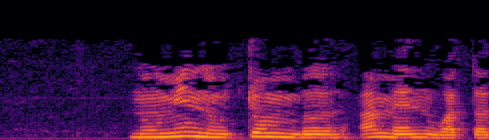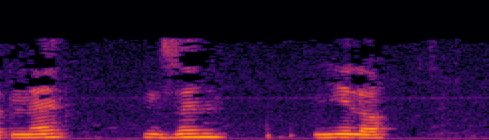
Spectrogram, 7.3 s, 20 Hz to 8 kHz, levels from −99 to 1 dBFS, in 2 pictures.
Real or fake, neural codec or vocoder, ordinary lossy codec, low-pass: real; none; MP3, 24 kbps; 7.2 kHz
